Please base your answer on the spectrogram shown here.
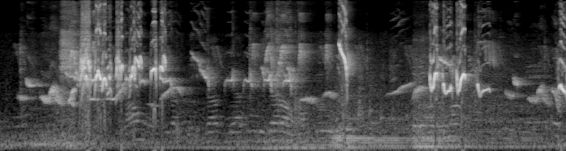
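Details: Greater green leafbird kept in a cage, singing to provoke an opponent bird: varied warbling phrases mixing soft slurred whistles with sudden loud sharp upslurs and chatter, with faint low hum.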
